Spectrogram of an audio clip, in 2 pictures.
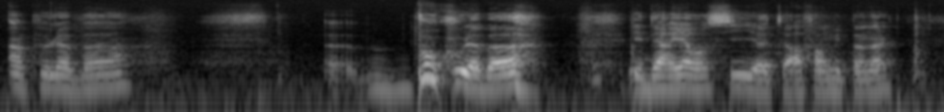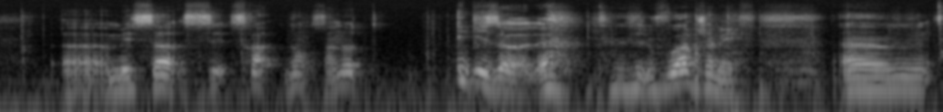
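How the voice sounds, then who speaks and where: Male let's play host, slightly congested, casual and hesitant, mid pitch, faint noise with keyboard clicks. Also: slow pace, pauses often, darkish tone. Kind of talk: casual gameplay commentary. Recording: noisy mic with keyboard clicks.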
